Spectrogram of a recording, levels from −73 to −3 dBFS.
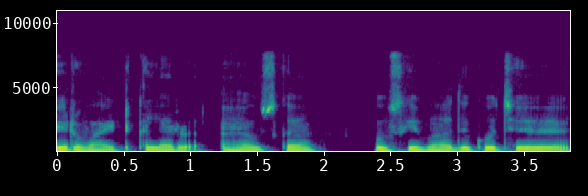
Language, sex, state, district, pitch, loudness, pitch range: Hindi, male, Uttar Pradesh, Budaun, 95 Hz, -17 LUFS, 95-100 Hz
